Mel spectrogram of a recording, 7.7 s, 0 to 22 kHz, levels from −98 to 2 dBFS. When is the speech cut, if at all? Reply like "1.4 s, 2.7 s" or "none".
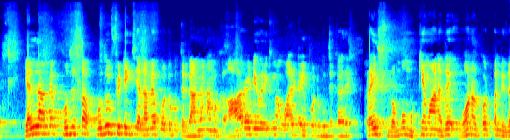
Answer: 5.5 s

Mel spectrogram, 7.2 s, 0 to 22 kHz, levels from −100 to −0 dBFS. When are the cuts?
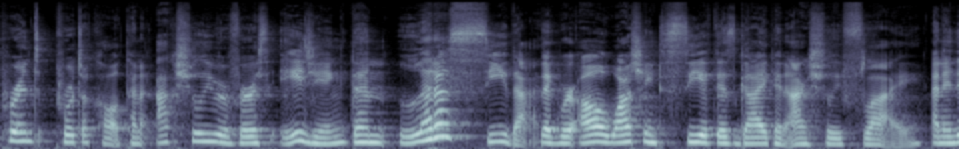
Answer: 3.9 s

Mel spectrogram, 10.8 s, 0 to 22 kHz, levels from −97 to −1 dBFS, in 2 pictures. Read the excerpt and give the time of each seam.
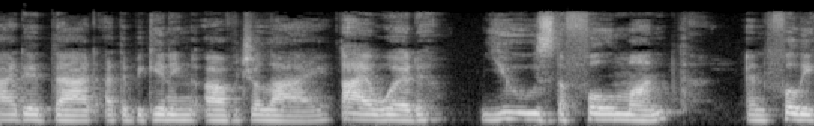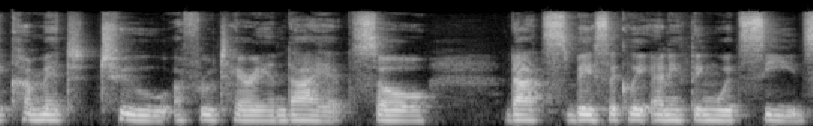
2.1 s

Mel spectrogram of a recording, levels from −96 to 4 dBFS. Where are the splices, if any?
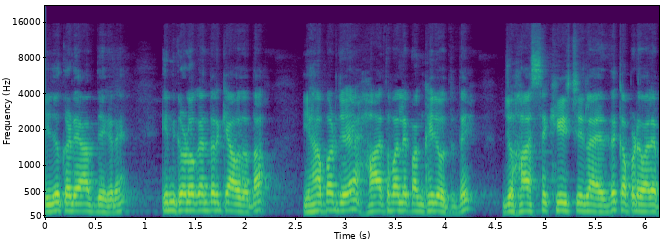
none

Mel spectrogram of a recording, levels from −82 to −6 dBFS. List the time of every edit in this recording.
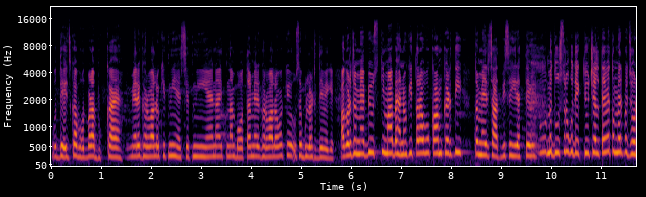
1.6 s, 5.7 s, 9.9 s

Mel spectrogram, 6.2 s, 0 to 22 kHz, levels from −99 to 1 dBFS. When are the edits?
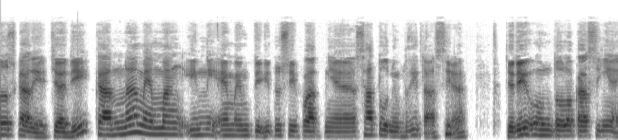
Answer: none

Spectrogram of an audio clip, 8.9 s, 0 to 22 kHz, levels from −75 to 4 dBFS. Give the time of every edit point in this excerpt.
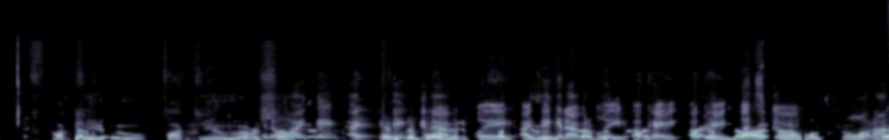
none

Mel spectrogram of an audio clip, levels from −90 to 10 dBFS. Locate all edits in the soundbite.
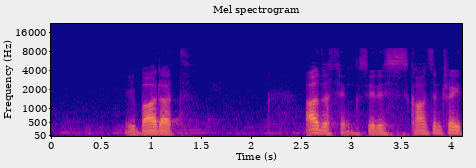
1.1 s

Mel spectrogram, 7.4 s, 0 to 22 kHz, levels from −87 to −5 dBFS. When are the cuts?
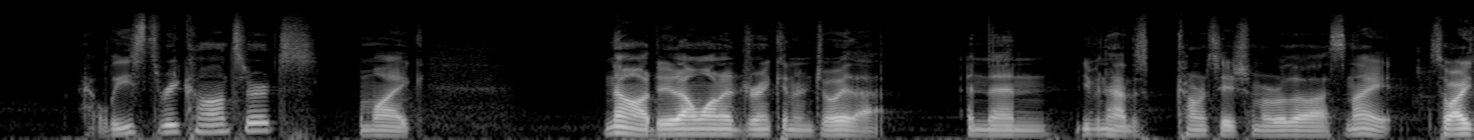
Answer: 1.8 s

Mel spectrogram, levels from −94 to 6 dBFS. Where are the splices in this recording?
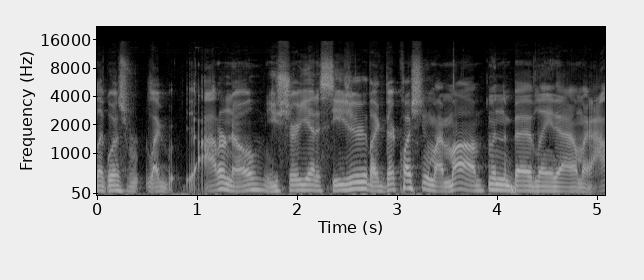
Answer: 3.9 s

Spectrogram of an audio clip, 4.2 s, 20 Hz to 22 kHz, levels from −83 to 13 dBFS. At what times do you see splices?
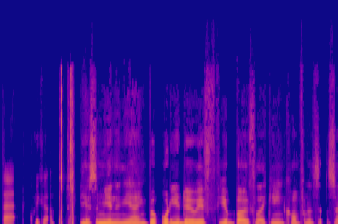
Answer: none

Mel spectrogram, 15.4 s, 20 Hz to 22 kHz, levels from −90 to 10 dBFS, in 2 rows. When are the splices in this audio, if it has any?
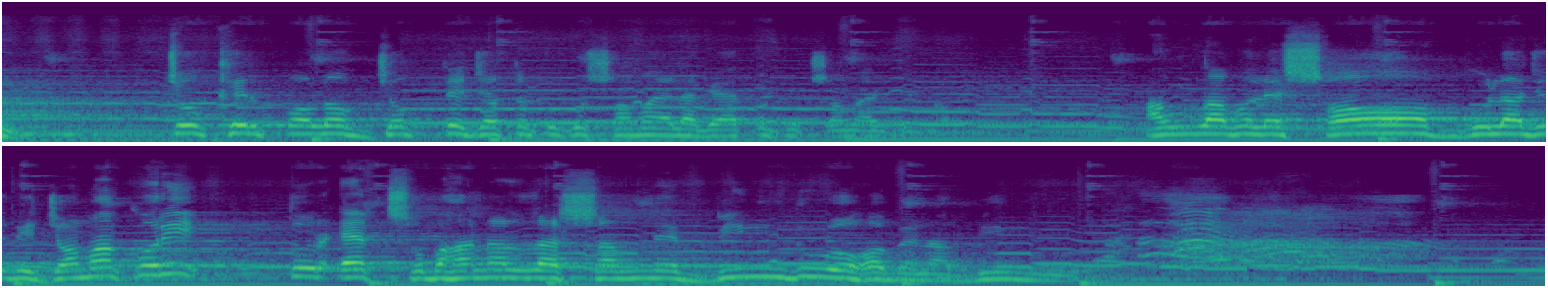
14.5 s

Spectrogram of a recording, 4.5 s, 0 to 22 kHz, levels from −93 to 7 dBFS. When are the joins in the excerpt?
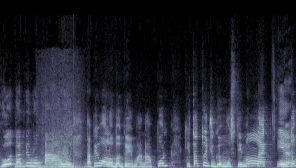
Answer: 1.1 s

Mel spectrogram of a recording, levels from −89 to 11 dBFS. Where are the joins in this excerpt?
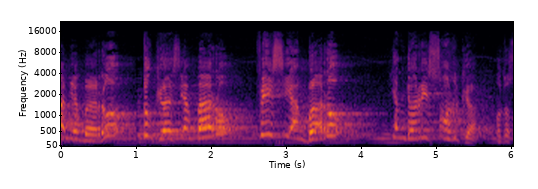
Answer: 0.9 s

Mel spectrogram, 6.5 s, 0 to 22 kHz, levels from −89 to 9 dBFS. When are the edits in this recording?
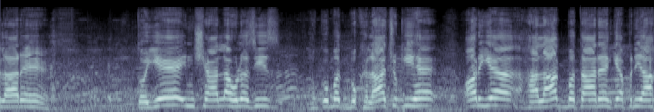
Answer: none

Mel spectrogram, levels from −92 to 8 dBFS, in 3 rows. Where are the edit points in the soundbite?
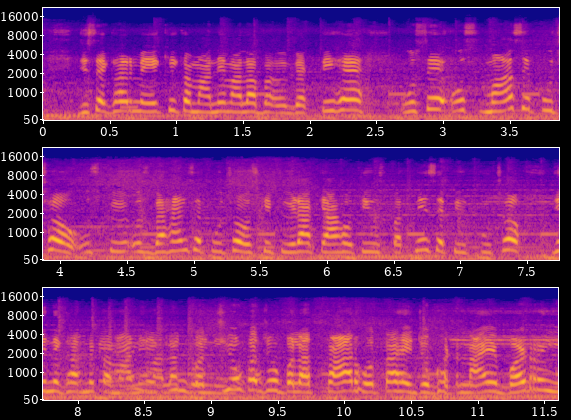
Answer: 8.7 s

